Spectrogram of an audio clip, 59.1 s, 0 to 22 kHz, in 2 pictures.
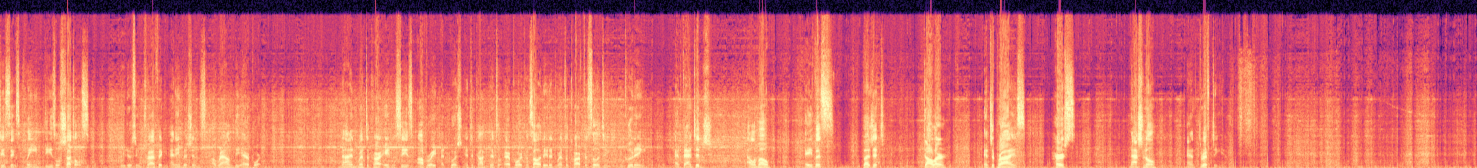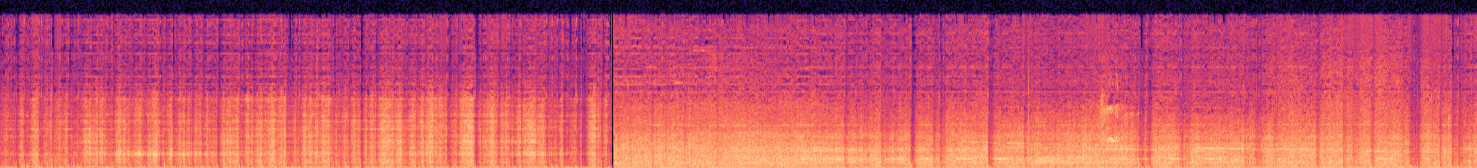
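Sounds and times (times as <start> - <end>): jet engine rush: 0.0 - 35.8.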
